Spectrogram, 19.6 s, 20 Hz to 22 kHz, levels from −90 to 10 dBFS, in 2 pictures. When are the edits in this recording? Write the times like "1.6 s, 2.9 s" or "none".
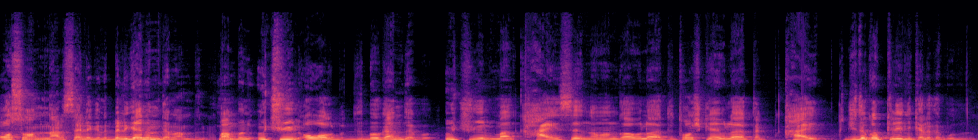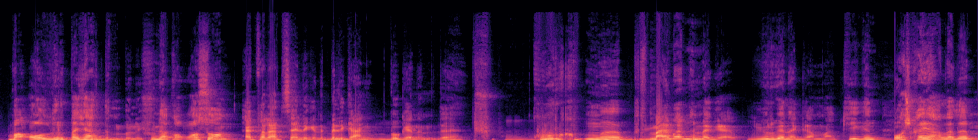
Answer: none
